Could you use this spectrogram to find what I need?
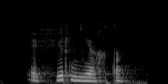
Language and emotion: Russian, neutral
